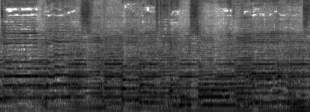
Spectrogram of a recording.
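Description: Live folk music: a woman singing over accordion, with deeper held notes joining about four seconds in.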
